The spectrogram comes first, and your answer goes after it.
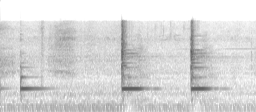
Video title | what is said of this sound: What Are The Yellow Things For??? | If you hear a hollow sound, then you know that they're released.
